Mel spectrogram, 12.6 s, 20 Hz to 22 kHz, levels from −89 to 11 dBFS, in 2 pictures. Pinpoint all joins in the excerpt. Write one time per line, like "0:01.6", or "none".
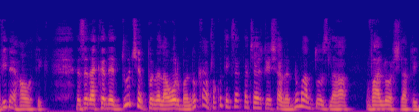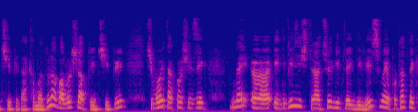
none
